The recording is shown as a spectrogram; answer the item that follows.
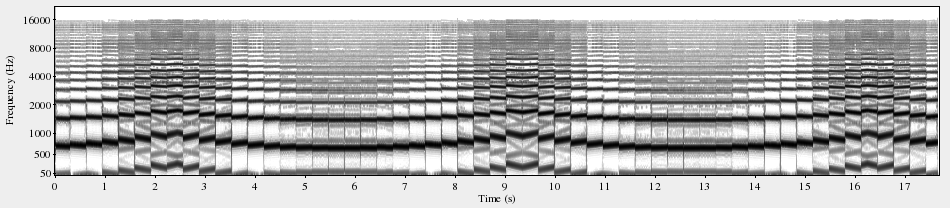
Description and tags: Experimental QM synthesis resulting sound.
